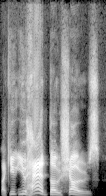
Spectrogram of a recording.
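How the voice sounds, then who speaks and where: Bright, forceful New man, blunt and sweary. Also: sits high, lively intonation, slow pace, dry recording. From New Zealand. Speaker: stream host. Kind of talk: casual critical commentary on a video.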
